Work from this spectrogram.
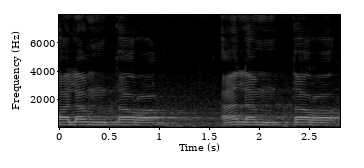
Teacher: ٹھیک، اسے دیکھیں یہاں کیا ہے، میم، میم کے بعد کیا ہے، تا، تو تا نہ با اور نہ میم، نہ میم ہے نہ با ہے بلکہ تا ہے، تو ان دونوں کے علاوہ آیا تو اظہار شفوی، غنہ نہیں ہوگا یہاں پہ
